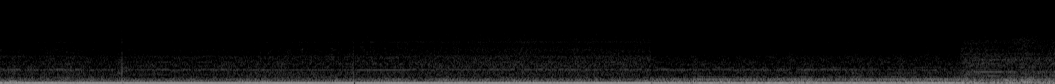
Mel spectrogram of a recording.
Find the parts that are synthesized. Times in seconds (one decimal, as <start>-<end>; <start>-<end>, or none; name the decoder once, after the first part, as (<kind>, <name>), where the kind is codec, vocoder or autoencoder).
0.0-2.5 (autoencoder, DAC-VAE); 4.1-10.6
